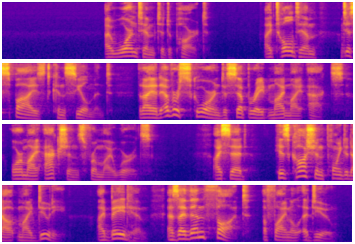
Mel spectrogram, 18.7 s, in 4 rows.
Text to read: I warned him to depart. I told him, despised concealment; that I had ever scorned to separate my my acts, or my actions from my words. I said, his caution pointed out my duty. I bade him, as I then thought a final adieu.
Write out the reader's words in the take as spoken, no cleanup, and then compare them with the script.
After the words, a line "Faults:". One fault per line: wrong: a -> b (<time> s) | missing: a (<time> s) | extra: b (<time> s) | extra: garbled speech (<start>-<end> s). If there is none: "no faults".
I warned him to depart. I told him, despised concealment; that I had ever scorned to separate my my acts, or my actions from my words. I said, his caution pointed out my duty. I bade him, as I then thought a final adieu.
Faults:
no faults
